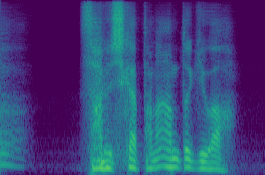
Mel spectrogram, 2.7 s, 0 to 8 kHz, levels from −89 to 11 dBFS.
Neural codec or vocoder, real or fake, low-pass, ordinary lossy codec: codec, 16 kHz, about 1 kbps, DyCAST, with the encoder's durations; fake; none; none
